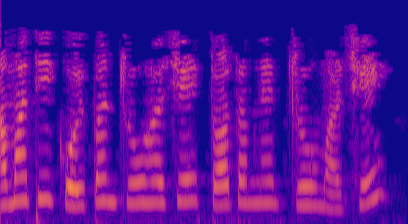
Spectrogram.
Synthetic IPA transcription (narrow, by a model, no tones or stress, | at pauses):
əmãt̪ʰikoipəɳʈɾuɦəʃet̪ot̪əmneʈɾuməɭt͡ʃʰe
